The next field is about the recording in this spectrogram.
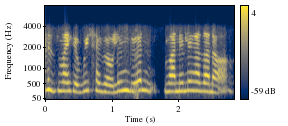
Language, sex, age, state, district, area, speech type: Bodo, female, 18-30, Assam, Baksa, rural, conversation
